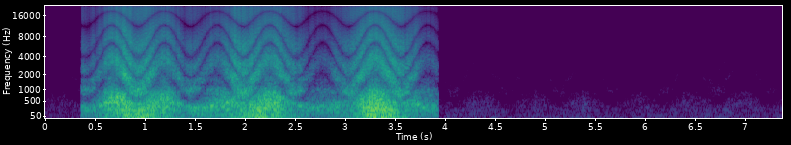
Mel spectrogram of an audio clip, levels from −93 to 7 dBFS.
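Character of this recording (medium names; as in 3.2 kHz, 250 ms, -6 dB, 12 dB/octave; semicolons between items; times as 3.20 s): aliases and images of a low sample rate 1.3 kHz, jitter 20%; phasing stages 8, 1.9 Hz, lowest notch 520–2000 Hz; random-step tremolo; a shimmering, thickened sound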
